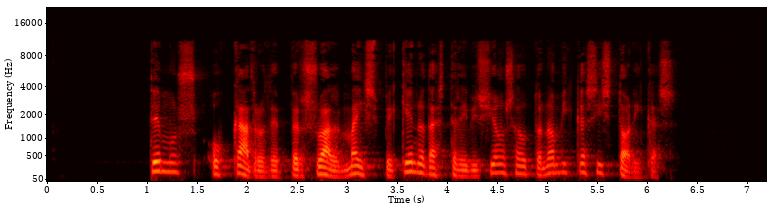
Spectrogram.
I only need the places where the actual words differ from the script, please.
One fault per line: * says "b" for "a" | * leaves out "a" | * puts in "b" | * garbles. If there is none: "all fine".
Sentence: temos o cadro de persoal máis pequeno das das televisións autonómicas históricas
* leaves out "das"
